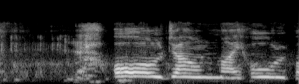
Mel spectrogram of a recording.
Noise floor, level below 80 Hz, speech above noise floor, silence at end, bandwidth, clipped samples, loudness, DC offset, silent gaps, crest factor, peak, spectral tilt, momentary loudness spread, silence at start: -39 dBFS; -66 dBFS; 25 dB; 0 s; 7.8 kHz; under 0.1%; -15 LUFS; under 0.1%; none; 14 dB; -2 dBFS; -3.5 dB/octave; 10 LU; 0 s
